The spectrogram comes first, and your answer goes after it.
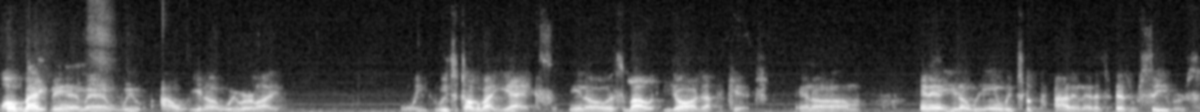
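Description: A medium-pitched male voice with vocal fry, very wide pitch swings, big swings in loudness, a moderate pace and long, frequent pauses. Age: 40s. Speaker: former college football receiver. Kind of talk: interview. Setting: phone call.

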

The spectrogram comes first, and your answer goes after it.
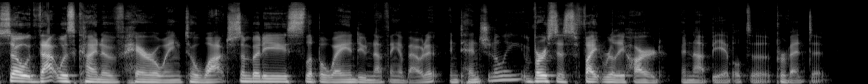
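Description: An ordinary speaking voice from a man at medium pitch, fairly quick with hardly any pauses, ordinary pitch variation and big swings in loudness. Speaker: former EMT. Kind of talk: casual interview chat.

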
